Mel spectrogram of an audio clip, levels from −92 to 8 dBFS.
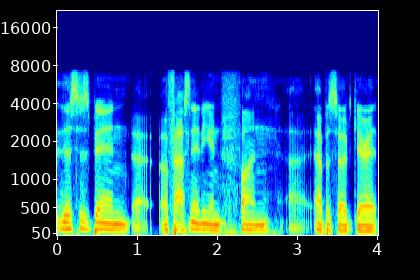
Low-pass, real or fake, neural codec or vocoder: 7.2 kHz; real; none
